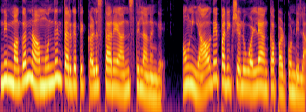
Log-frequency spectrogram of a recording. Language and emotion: Kannada, sad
